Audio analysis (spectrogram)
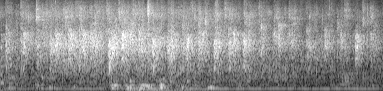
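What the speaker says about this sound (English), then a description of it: "A big round of applause for him, please." An audience at a book release claps, a steady, dense round of applause held throughout, with some low hall rumble beneath and no talk.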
